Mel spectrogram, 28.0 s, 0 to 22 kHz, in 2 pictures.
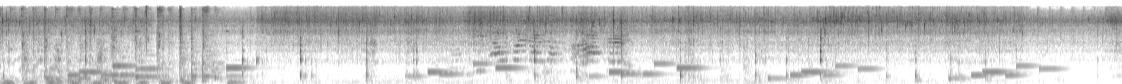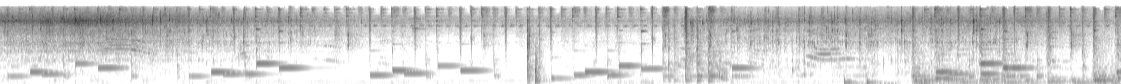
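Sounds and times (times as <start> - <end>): bass beat: 0.0 - 3.2, 25.4 - 28.0
background music: 0.0 - 3.4, 7.6 - 11.2, 11.9 - 13.4, 14.1 - 23.5, 25.4 - 28.0
utensil clicking against pan: 0.0 - 12.4, 22.4 - 27.1
food sizzling in oil: 0.0 - 18.7, 21.0 - 27.7.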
